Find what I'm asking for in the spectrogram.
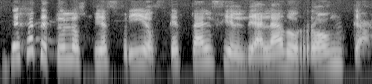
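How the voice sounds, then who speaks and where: Animated woman co-host. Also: mid-range voice, a little slow, no room sound, lo-fi sound. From Mexico. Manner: animated storyteller. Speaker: radio co-host. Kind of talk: casual radio chat.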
